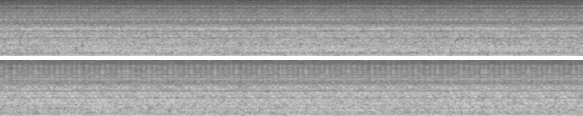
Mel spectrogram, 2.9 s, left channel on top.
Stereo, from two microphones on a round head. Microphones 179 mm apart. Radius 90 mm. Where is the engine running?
55° right (ahead or behind), 5.5 m.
